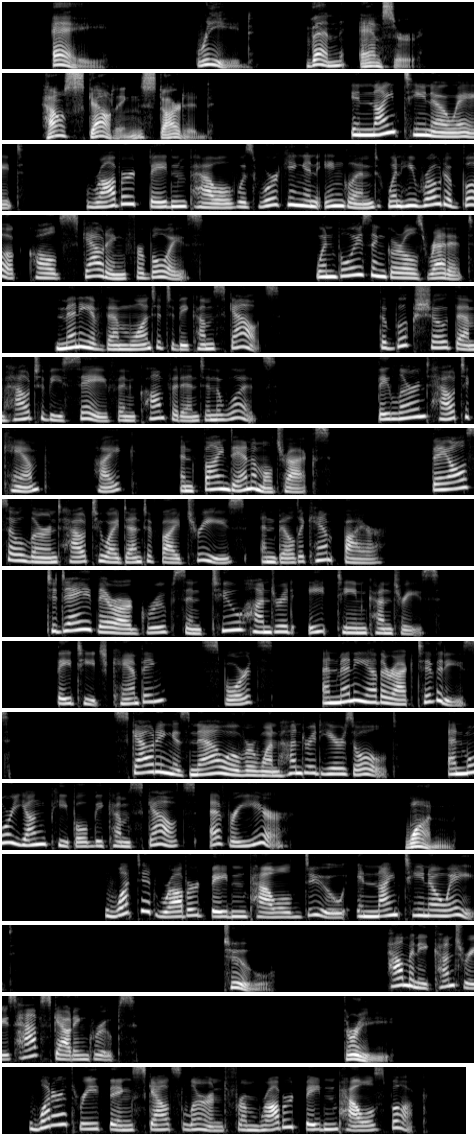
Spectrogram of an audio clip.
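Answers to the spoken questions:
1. He wrote a book called Scouting for Boys.
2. 218
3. How to camp, hike, and find animal tracks.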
